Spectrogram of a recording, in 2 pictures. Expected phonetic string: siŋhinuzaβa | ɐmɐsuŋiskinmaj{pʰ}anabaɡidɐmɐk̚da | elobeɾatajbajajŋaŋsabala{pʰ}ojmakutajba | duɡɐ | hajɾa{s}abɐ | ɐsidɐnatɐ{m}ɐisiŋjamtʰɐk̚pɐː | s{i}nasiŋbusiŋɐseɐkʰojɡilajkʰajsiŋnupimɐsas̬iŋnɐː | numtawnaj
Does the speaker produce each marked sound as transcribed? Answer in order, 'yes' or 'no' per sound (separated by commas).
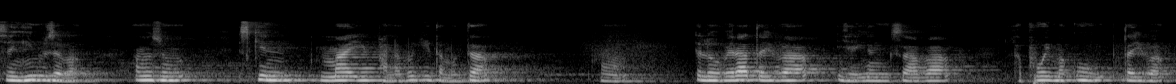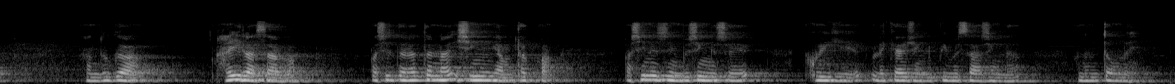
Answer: yes, yes, yes, no, yes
